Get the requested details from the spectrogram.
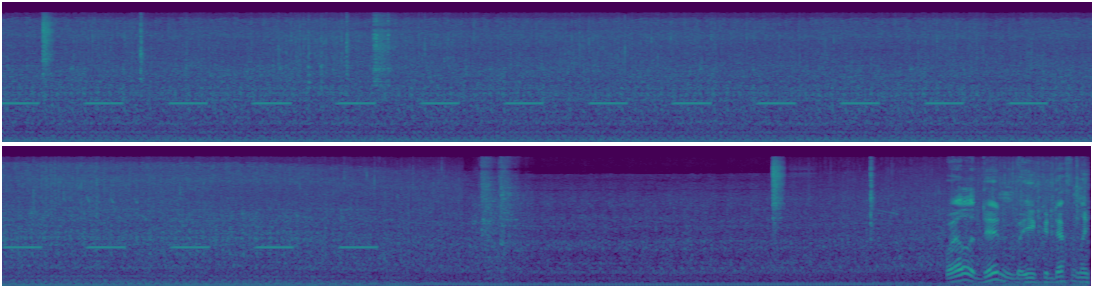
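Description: A heavy truck engine rumbles steadily as the truck drives slowly.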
